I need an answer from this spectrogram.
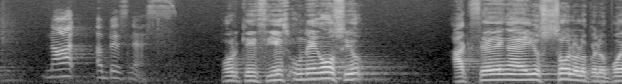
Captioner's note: speaking in Spanish; speaking in Spanish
